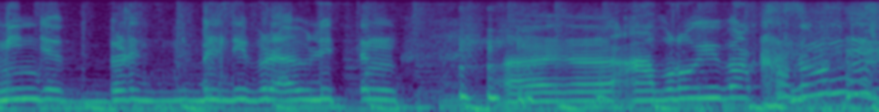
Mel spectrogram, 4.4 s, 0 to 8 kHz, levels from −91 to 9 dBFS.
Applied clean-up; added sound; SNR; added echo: none; none; none; none.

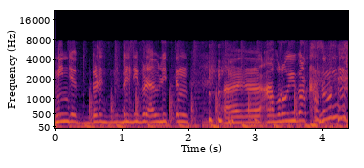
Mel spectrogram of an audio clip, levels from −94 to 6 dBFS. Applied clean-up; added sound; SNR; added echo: none; Knock; 16 dB; none.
